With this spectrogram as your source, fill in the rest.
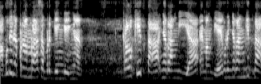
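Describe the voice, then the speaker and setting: Speaking at a fairly quick pace, a woman uses lively intonation and a high pitch. There is noticeable background noise. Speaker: live streamer. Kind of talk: casual live stream rant. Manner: sounds aggressive, like revving up.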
